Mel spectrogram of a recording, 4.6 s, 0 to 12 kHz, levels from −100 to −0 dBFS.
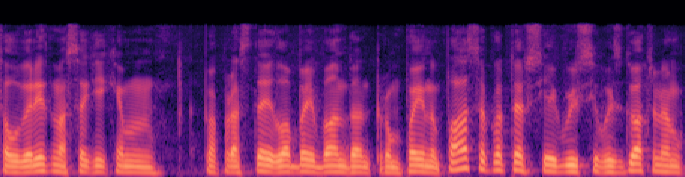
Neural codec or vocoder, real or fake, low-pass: codec, 16 kHz, 4 kbps, X-Codec, HuBERT features, trained on LibriSpeech; fake; 7.2 kHz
